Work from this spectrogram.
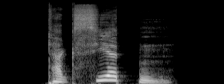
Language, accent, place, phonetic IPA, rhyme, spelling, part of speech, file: German, Germany, Berlin, [taˈksiːɐ̯tn̩], -iːɐ̯tn̩, taxierten, adjective / verb, De-taxierten.ogg
- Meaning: inflection of taxieren: 1. first/third-person plural preterite 2. first/third-person plural subjunctive II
